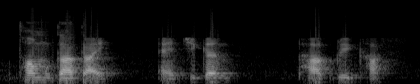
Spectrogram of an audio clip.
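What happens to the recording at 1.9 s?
At 1.9 s the input has switched to a poorer device, a change that began at 0.84 s and lasts to the end. The likely cause is the recording moving to a narrower-band microphone or headset profile. The speech sounds dull and boxy, a little quieter, and with a faint new noise floor far beneath it. There is no gap at the switch. Running through this moment too is the filter restarted on every block: each block starts from silence, giving a 200 Hz buzz that rises and falls with the speech level.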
